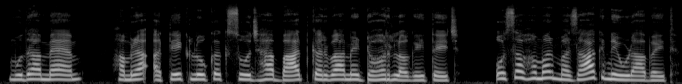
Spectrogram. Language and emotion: Maithili, fearful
